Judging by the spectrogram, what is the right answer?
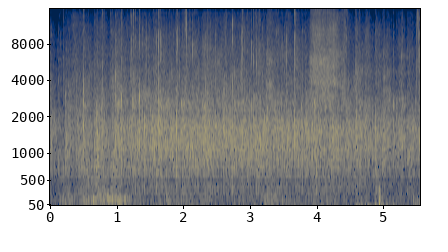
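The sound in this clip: Audience applause welcoming a speaker to the stage: a steady, even wash of many hands clapping throughout.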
